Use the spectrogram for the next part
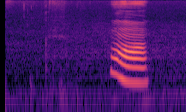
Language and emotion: Russian, sad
